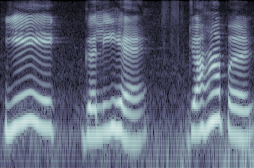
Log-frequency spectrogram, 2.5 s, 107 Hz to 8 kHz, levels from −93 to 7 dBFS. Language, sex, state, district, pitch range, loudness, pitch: Hindi, female, Punjab, Pathankot, 245-300 Hz, -14 LUFS, 270 Hz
